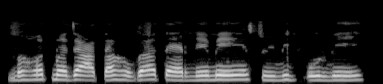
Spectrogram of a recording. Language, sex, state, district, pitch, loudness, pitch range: Hindi, female, Chhattisgarh, Sarguja, 205 Hz, -16 LUFS, 195-215 Hz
